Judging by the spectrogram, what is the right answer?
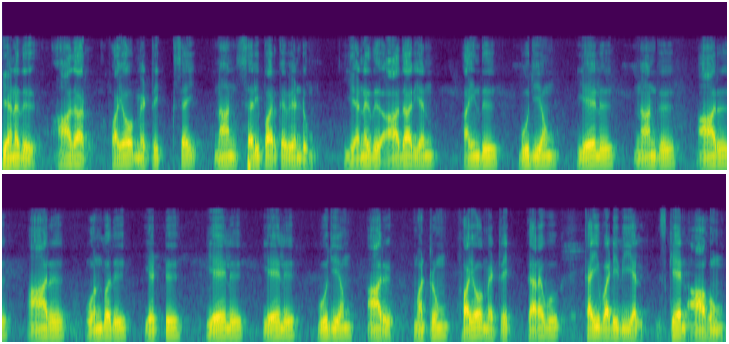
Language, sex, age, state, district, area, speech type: Tamil, male, 60+, Tamil Nadu, Ariyalur, rural, read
